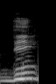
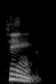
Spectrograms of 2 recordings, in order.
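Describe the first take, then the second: First: It starts with a voiced dh sound. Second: It starts with a voiceless th sound. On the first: The speaker calls it wrong. "ધીંક નહીં" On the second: The speaker calls it right. "નહીં થિંક"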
